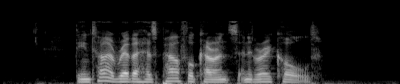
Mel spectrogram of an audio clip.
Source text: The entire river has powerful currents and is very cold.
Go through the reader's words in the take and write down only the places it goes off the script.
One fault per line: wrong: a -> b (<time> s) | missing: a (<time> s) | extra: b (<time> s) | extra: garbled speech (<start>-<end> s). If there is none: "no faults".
missing: is (2.5 s)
